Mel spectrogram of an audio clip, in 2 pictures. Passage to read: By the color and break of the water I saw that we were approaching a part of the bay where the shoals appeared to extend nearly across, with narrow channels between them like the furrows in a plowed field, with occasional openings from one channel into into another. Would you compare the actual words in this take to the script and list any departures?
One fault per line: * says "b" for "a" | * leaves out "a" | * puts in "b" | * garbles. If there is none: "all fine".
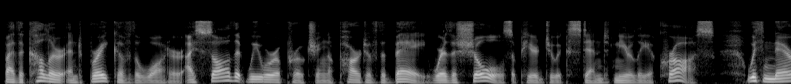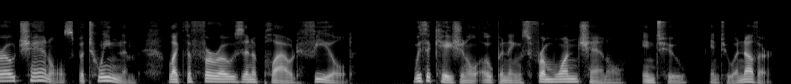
all fine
